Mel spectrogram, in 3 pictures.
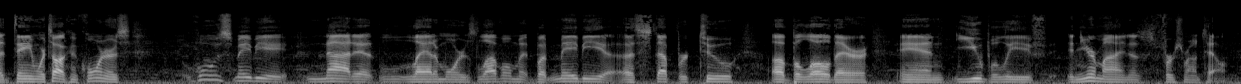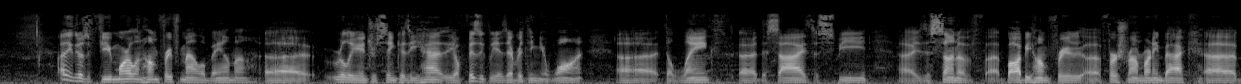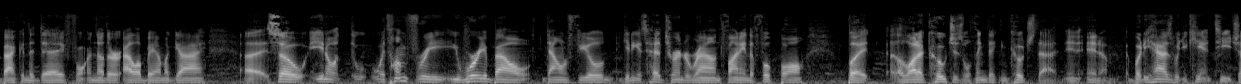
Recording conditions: busy venue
